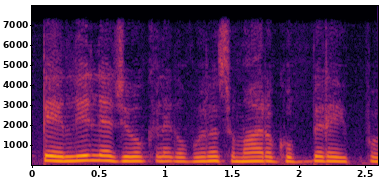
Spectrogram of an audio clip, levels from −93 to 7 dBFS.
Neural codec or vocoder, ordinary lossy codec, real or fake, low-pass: codec, 16 kHz, 0.5 kbps, X-Codec, HuBERT features, trained on LibriSpeech; none; fake; 7.2 kHz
